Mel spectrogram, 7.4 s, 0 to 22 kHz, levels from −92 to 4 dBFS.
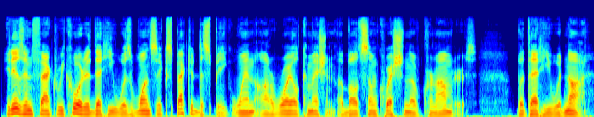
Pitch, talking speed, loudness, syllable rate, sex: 110 Hz, 220 wpm, -19 LUFS, 5.6 syllables/s, male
